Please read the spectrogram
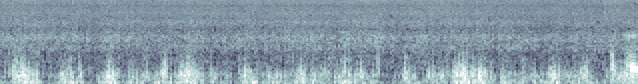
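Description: Low, uneven rumble of wind buffeting the microphone, gusting up and down irregularly.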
